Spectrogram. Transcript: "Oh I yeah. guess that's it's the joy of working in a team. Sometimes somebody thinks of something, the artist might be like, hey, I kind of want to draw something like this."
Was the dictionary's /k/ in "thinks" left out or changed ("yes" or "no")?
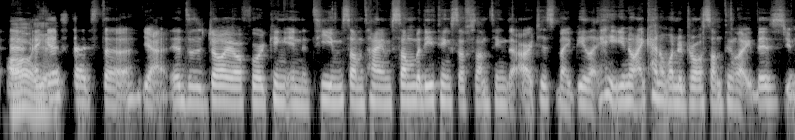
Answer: no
